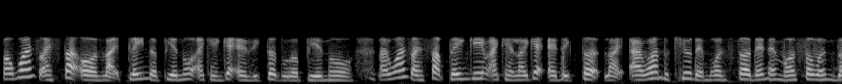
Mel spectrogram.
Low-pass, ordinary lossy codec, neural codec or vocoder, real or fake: 3.6 kHz; none; vocoder, 44.1 kHz, 128 mel bands, Pupu-Vocoder; fake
